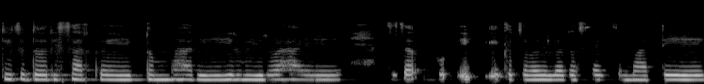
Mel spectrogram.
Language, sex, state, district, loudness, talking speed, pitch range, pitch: Marathi, female, Maharashtra, Dhule, -27 LUFS, 120 wpm, 215-230 Hz, 220 Hz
